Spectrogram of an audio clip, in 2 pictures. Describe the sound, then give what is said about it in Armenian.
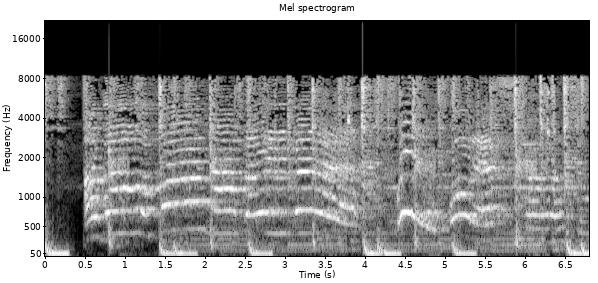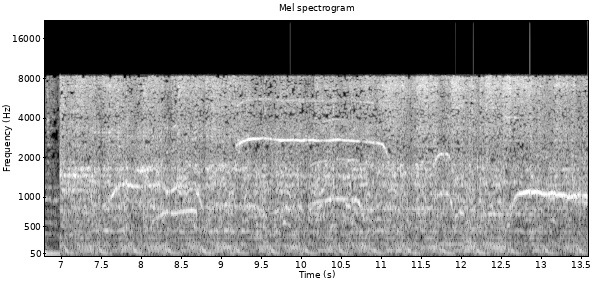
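Crowd cheering and shouting at an Iranian Nowruz New Year celebration in Armenia, loud and continuous. In the first half the voices ride over deep, regular thumps; later they merge into a dense, unbroken roar. “Այսպես են տոնում Նովրուզ Բայրամը իրանական նոր տարին իրանցիները Հայաստանում։”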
